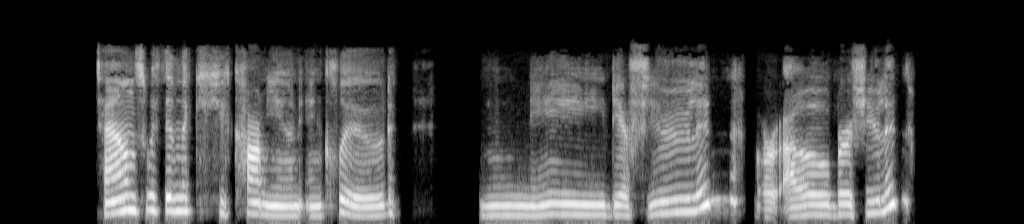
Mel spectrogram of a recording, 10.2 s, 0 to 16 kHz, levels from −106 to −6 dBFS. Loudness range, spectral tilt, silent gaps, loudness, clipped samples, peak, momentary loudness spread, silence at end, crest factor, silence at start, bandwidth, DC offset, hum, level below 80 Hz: 4 LU; -6.5 dB/octave; 4.01-4.10 s, 4.38-4.79 s, 7.46-7.54 s; -18 LUFS; under 0.1%; -2 dBFS; 13 LU; 1.15 s; 18 dB; 0.95 s; 7.2 kHz; under 0.1%; none; -60 dBFS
